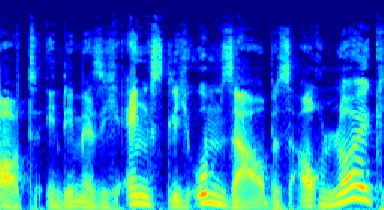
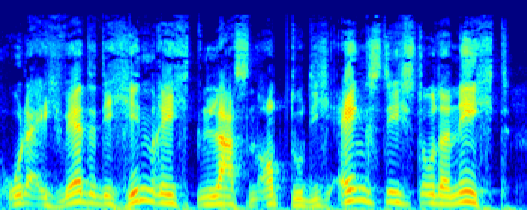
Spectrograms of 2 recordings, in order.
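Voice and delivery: angry; 7 semitones higher, 8 dB louder than usual. Acted. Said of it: "wiederholte der König ärgerlich".

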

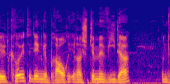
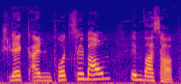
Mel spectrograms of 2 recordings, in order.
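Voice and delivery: high, plaintive turtle voice; Mock Turtle; 9 semitones higher than usual. A narrator's reading. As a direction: pitch it up for the tearful turtle. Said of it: "rief die falsche Schildkröte". (hohe Stimme der falschen Schildkröte)

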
